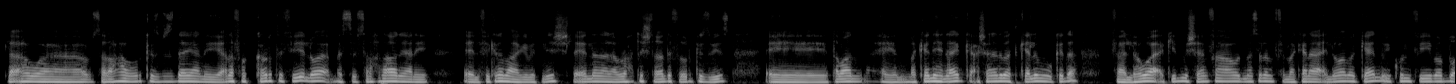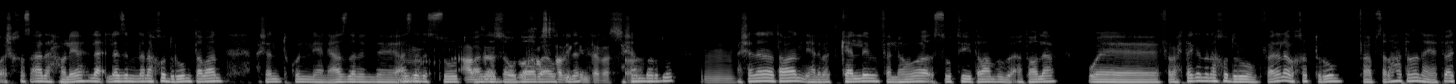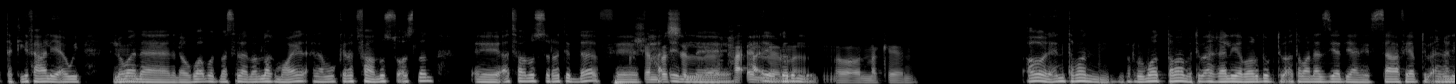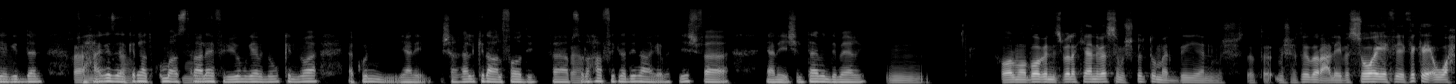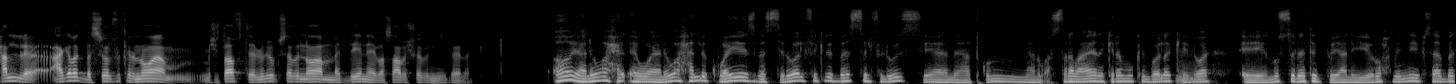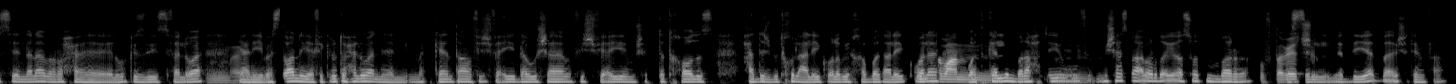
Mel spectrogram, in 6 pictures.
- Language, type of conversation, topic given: Arabic, advice, إزاي أجهّز مساحة شغلي عشان تبقى خالية من المشتتات؟
- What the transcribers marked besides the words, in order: in English: "Workspace"; unintelligible speech; in English: "الWorkspace"; in English: "Room"; in English: "Room"; in English: "Room"; tapping; in English: "الرومات"; in English: "الWorkspace"; other background noise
